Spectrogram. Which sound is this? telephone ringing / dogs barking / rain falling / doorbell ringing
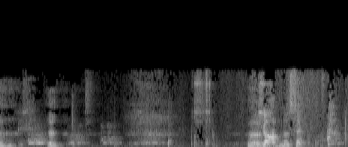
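dogs barking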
